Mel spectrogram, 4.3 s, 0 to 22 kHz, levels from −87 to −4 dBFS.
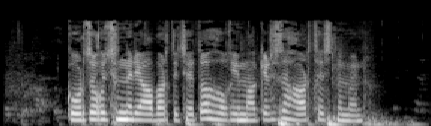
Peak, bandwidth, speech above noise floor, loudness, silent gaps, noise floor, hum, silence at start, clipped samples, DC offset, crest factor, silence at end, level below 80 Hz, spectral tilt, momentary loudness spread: -2 dBFS; 11.5 kHz; 32 dB; -18 LUFS; none; -49 dBFS; none; 0.7 s; under 0.1%; under 0.1%; 16 dB; 0.15 s; -32 dBFS; -5.5 dB/octave; 15 LU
